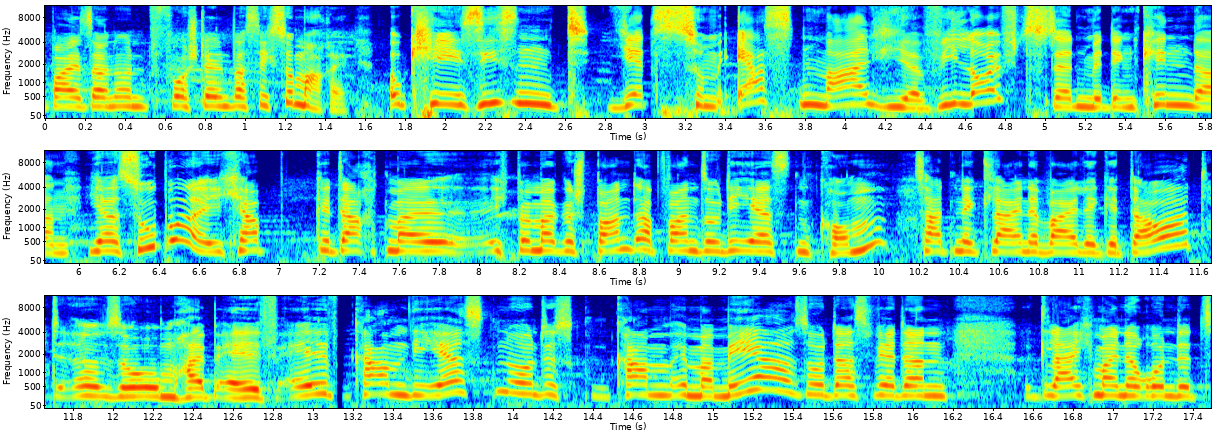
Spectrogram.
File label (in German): interview Trommelworkshop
